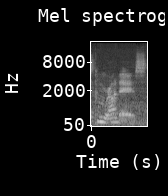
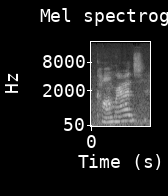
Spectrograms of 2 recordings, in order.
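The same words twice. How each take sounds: First: Comrades said as kom-RAH-days in a light Mexican accent. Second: Said in the usual way. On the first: Shown as a demonstration. Student misreading comrades aloud in class, light Mexican accent. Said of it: "in, like, a Mexican accent". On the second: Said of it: "the pigs would always say".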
